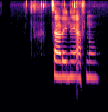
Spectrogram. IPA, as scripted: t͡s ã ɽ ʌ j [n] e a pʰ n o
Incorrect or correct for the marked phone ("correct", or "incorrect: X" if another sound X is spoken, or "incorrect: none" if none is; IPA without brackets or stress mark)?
correct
